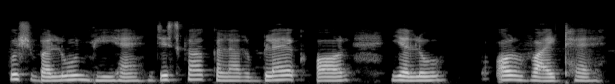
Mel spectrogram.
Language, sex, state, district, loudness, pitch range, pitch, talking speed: Hindi, female, Uttar Pradesh, Lalitpur, -19 LUFS, 180-210 Hz, 190 Hz, 115 wpm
